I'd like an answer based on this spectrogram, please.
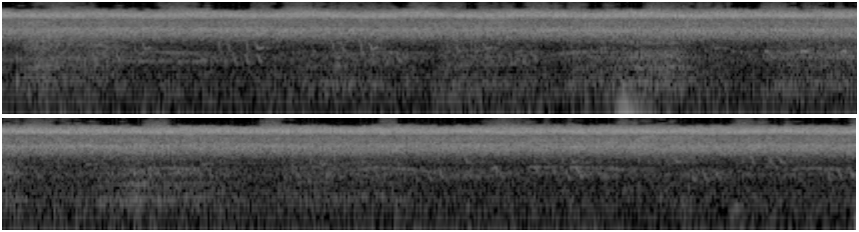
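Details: Wild insects heard along an overgrown ridge-line trail behind a house, near a village: a steady, high, shimmering drone held without pause in two bright bands, with faint footsteps and rustling underneath.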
